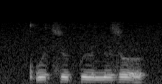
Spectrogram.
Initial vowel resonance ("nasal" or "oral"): oral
